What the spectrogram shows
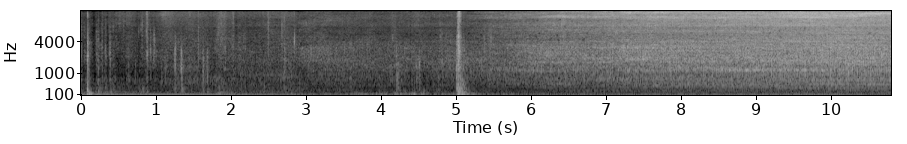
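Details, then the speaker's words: Saab 9-3 after ignition coil replacement (new spark plugs) for misfire codes: steady even idle, no rattle or shaking, one brief bang; check engine light off, running smoothly. "i nie słychać takiego mega terkotania jak wcześniej"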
